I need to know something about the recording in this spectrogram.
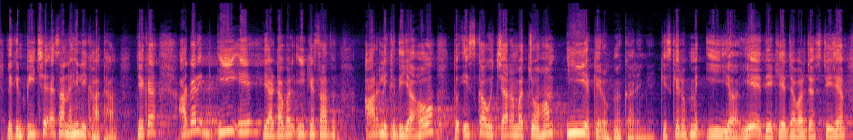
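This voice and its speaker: A male English teacher, teaching a class. He asks questions and answers them himself, and says words slowly, sound by sound. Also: on the high side, big-room sound. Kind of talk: classroom-style lesson.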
